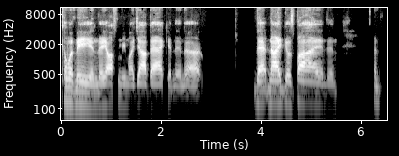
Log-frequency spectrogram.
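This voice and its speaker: A man's voice: fairly low pitch, level tone, unhurried, fairly bright tone, clear, resonant tone, dry recording. A man with a Southern US accent, a guest wrestler telling stories casually, laughing often and rambling with many fillers. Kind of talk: casual storytelling.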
